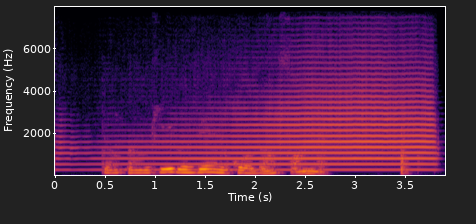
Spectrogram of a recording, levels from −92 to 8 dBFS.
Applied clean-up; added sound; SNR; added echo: none; Trumpet; 1 dB; reverberation time 0.2 s.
